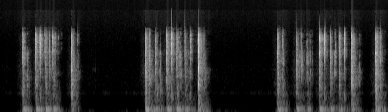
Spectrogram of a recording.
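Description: Computer keyboard typing: three quick runs of keystrokes, each about a second long, separated by short silent pauses.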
